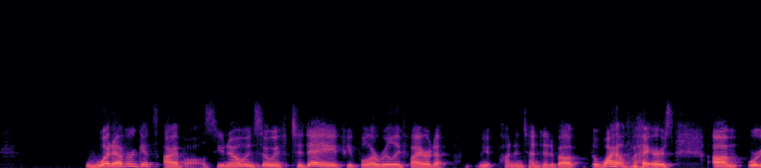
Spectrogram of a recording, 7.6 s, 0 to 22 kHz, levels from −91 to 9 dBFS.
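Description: Clock drift between sender and receiver runs throughout: the sender's clock is about five percent fast, so the receiver's jitter buffer keeps overfilling and small uneven timing hiccups recur. From 0.14 s to 7.61 s, repeated timing corrections trim short pieces to keep pace, making the speech play about 5% fast.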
